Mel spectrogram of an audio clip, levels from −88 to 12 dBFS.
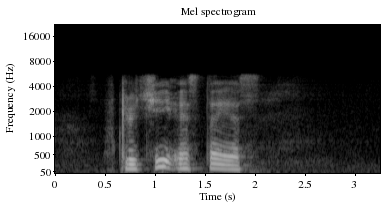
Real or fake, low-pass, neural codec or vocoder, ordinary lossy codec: fake; 5.4 kHz; codec, 44.1 kHz, 7.8 kbps, Pupu-Codec; AAC, 48 kbps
